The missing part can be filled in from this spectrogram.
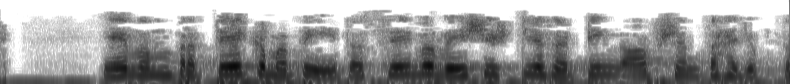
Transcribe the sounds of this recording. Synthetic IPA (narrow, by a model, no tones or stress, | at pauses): eːʋɐmpɾɐt̪jeːkɐmɐpit̪ɐsjeːʋɐʋeːʂiʂʈjɐsɐʈːiŋɡaːpʂɐnt̪ɐɦɐjuk̚t̪ɐ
